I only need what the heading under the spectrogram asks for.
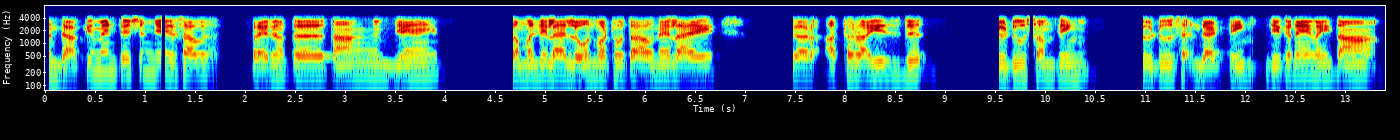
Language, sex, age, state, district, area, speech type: Sindhi, male, 60+, Maharashtra, Thane, urban, conversation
